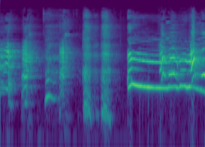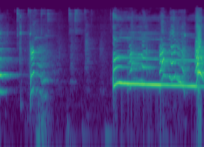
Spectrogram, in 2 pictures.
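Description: A German Shepherd puppy gives quick yaps, then long, steady, mid-pitched howls.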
